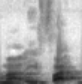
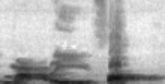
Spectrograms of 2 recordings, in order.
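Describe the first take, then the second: First: The word ends with a t sound. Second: The word ends with an h sound. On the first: This is the everyday Malay form of the word. "Sebut biasa sebut ma'rifat" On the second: This is the original form used when stopping on the word. "bunyi ha ujung dia jadi ma'rifah"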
